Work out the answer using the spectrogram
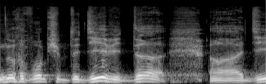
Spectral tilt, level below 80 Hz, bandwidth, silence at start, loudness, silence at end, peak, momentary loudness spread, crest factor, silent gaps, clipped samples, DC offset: -7 dB/octave; -54 dBFS; 16 kHz; 0 s; -13 LUFS; 0 s; 0 dBFS; 11 LU; 12 dB; none; 0.3%; under 0.1%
